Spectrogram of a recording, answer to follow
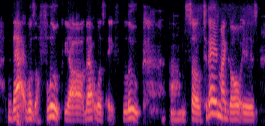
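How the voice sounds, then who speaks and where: Speaking in a Southern US accent, a woman at medium pitch talks at a fairly slow pace with lively intonation. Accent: Southern twang. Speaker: art journaling YouTuber and teacher. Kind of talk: casual live stream vlog. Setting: live stream at home desk. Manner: chatty.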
